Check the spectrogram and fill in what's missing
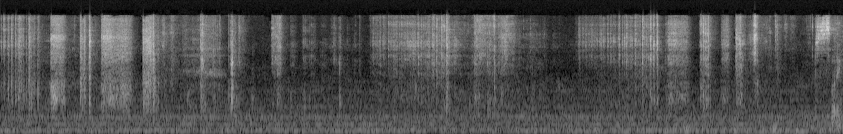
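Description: Scissors snip repeatedly in quick, irregular crisp cuts through thin paper wrappers, close up, with soft rustling between the snips.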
